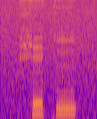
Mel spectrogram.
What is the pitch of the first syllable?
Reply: high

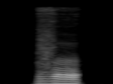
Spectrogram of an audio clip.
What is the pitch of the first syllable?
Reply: low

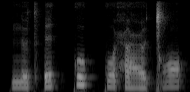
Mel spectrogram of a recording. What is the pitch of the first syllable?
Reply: low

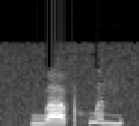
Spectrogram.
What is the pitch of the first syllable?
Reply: rising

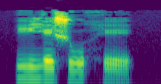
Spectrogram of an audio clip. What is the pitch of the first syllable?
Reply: high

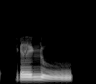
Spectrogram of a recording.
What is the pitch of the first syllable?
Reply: high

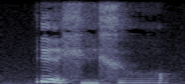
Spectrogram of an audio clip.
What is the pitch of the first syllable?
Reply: falling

